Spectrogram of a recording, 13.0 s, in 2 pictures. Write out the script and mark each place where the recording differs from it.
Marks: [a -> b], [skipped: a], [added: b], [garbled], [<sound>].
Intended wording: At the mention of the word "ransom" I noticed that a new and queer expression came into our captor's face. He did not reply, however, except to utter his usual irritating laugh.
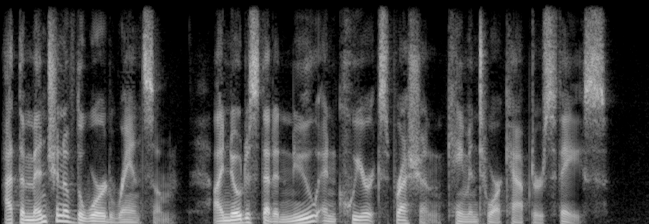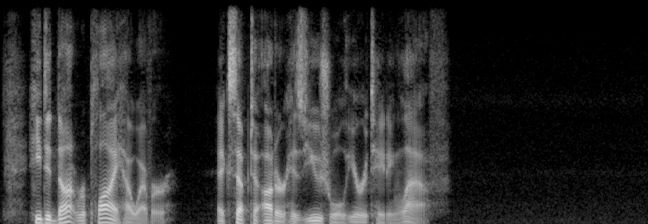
At the mention of the word "ransom" I noticed that a new and queer expression came into our captor's face. He did not reply, however, except to utter his usual irritating laugh.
